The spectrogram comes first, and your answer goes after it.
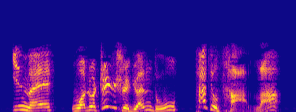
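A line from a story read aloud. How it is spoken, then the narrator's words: Cold. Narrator (Chinese): 元毒冷冷道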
